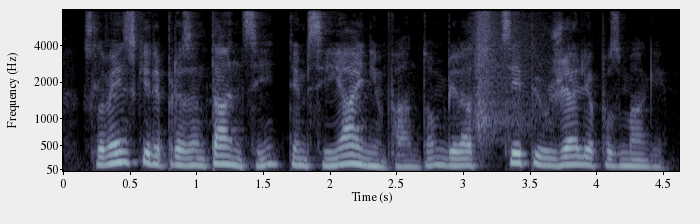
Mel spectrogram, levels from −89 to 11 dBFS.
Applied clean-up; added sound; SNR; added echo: none; Whoosh, swoosh, swish; 18 dB; none.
